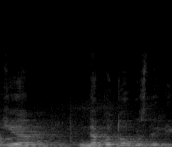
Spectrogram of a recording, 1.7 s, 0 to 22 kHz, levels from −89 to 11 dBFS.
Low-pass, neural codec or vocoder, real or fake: 14.4 kHz; none; real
